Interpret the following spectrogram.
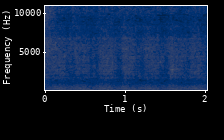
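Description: Room tone: a steady low electrical or appliance hum with faint rumble.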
